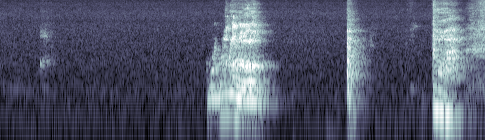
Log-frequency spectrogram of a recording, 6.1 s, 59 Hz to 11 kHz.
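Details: Whooping cough (pertussis) coughing episode in a person who describes waking at night coughing, unable to breathe in for about 30 seconds, with panic, and suspects vocal cord closure (laryngospasm).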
